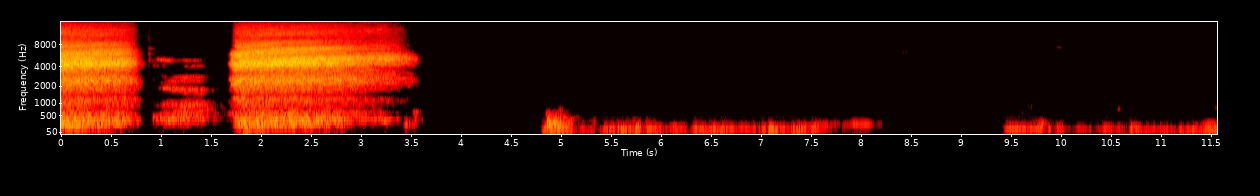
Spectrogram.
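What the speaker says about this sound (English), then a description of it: "Take a double inhale." Deep meditative breathing with a double inhale: two sharp, loud breaths drawn in close together, then pauses and slower, softer, airy breaths with quiet gaps between them.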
